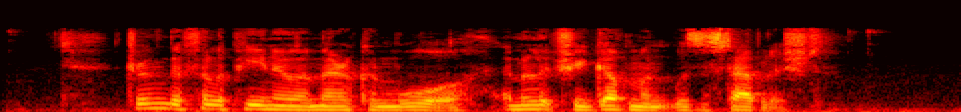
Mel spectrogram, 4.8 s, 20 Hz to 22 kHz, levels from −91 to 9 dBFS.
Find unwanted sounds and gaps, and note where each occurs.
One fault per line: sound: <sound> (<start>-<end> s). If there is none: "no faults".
no faults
